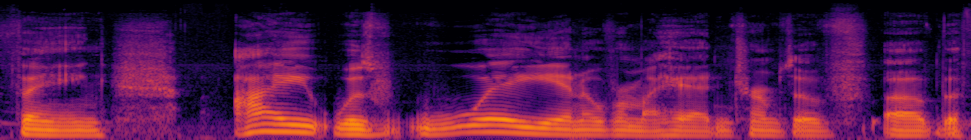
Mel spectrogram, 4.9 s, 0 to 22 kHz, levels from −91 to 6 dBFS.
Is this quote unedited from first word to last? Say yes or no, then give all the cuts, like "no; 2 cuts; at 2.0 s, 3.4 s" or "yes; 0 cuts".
yes; 0 cuts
